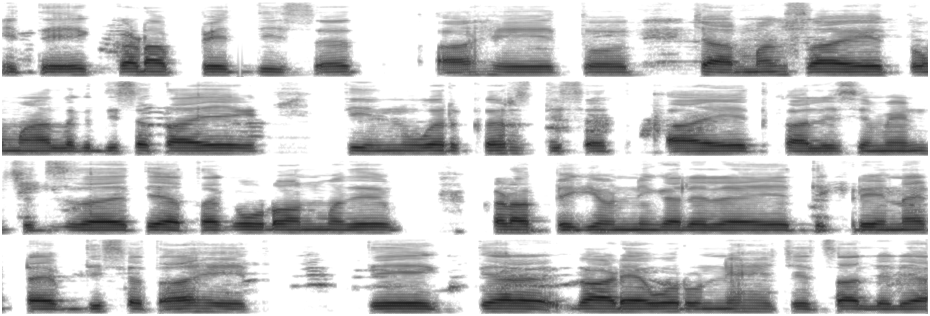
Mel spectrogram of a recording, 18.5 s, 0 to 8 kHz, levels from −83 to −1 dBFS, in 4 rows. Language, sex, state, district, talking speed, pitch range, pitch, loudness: Marathi, male, Maharashtra, Pune, 135 wpm, 110-115 Hz, 110 Hz, -18 LUFS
